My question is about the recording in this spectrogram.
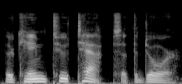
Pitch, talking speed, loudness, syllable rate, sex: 110 Hz, 230 wpm, -18 LUFS, 4.7 syllables/s, male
